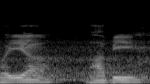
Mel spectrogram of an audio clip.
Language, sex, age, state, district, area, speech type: Goan Konkani, male, 18-30, Goa, Murmgao, urban, spontaneous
